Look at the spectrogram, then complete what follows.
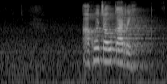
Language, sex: Northern Sotho, female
